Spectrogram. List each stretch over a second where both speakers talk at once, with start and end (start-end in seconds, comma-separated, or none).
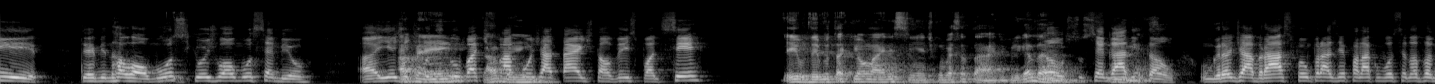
3.9-5.6, 10.4-11.7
